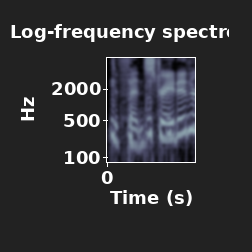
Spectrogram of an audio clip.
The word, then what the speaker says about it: defenestrated: Like, I'm very eager to, like, ooh, does Taylor get defenestrated or whatever? Is that the way you pronounce that word? – Yes. Amazing.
